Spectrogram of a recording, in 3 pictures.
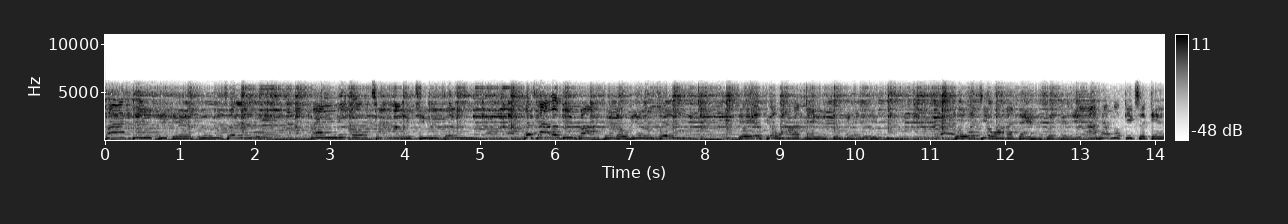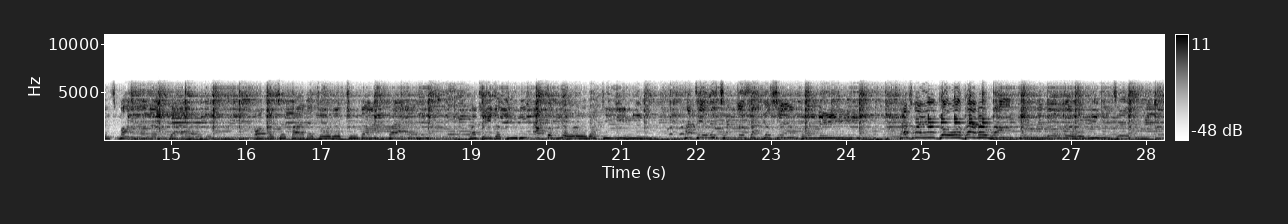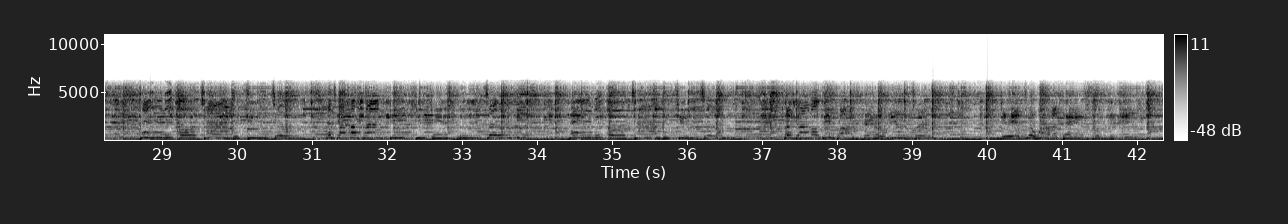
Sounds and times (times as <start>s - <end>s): Rock and roll: 0.0s - 42.3s.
